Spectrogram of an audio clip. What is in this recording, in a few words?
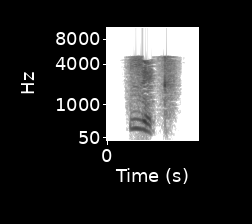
"lick", Προφορά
